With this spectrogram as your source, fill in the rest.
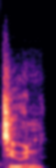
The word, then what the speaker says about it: Tuten: I had to make sure, I had to make sure the pronunciation. Oh, it's Tuten. It's Tuten.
